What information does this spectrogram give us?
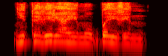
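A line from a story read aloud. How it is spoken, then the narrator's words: Whisper. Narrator (Russian): прошептала Слойне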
